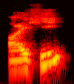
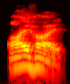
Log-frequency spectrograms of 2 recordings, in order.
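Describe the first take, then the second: First: The vowel after the h is i. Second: The vowel after the h is ai. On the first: The speaker calls it right. "only the I and the U parts are echoed" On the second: The speaker calls it wrong. "some people might wrongly say"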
